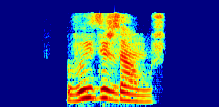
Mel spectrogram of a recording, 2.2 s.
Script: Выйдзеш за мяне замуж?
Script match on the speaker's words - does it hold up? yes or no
no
